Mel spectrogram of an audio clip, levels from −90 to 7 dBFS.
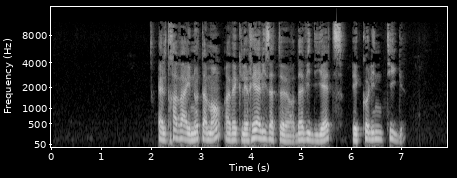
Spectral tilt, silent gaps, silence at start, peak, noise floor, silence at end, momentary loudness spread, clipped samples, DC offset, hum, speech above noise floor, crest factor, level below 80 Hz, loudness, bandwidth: -4 dB/octave; none; 2 s; 0 dBFS; -70 dBFS; 0.9 s; 9 LU; under 0.1%; under 0.1%; none; 54 dB; 18 dB; -56 dBFS; -16 LUFS; 11.5 kHz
